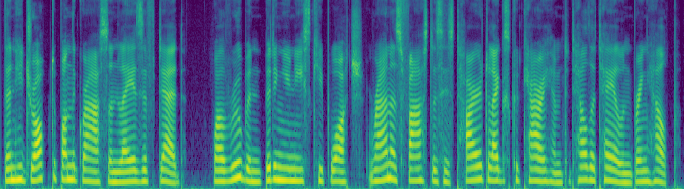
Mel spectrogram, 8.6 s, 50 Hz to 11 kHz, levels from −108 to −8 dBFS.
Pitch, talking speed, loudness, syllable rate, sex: 195 Hz, 240 wpm, -17 LUFS, 5.4 syllables/s, female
